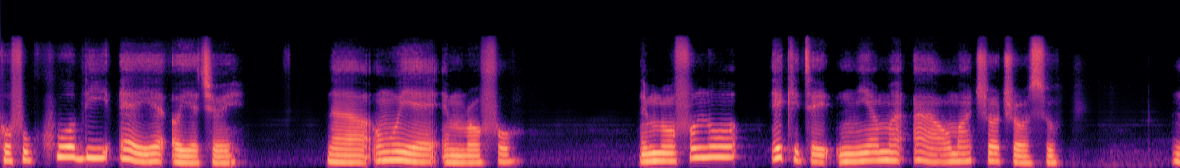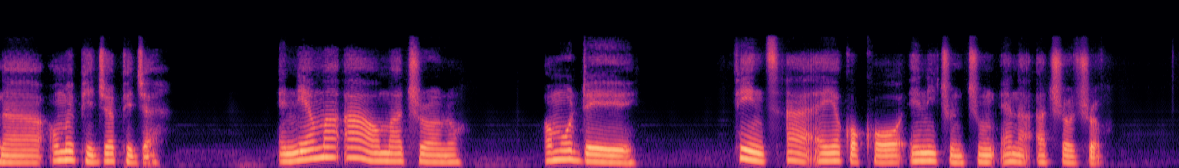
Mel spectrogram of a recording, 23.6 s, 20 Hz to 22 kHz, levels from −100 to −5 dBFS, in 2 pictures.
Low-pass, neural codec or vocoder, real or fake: 9.9 kHz; codec, 24 kHz, 0.5 kbps, DualCodec; fake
